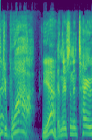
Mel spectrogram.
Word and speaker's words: DuBois: Bellefonte no they pronounce that wrong and they pronounce droop Dubois it's Dubois yeah and there's an entire city of people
